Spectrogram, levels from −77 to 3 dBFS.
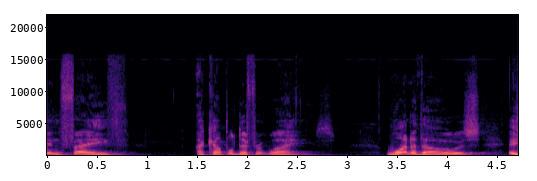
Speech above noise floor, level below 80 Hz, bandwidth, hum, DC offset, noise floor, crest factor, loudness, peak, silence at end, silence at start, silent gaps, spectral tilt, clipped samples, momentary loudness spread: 39 dB; -74 dBFS; 16 kHz; none; under 0.1%; -65 dBFS; 18 dB; -26 LUFS; -10 dBFS; 0 s; 0 s; none; -6.5 dB/octave; under 0.1%; 13 LU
